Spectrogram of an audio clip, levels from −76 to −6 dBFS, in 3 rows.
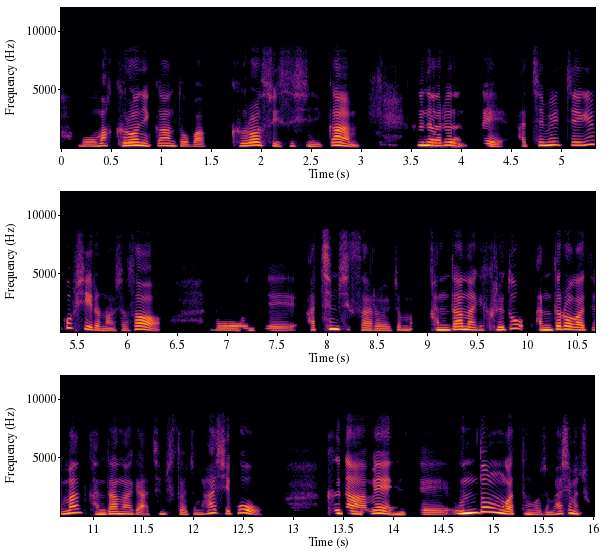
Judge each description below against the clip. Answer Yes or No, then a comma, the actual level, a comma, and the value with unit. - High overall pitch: Yes, high, 210 Hz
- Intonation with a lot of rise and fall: Yes, wide, 5.9 semitones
